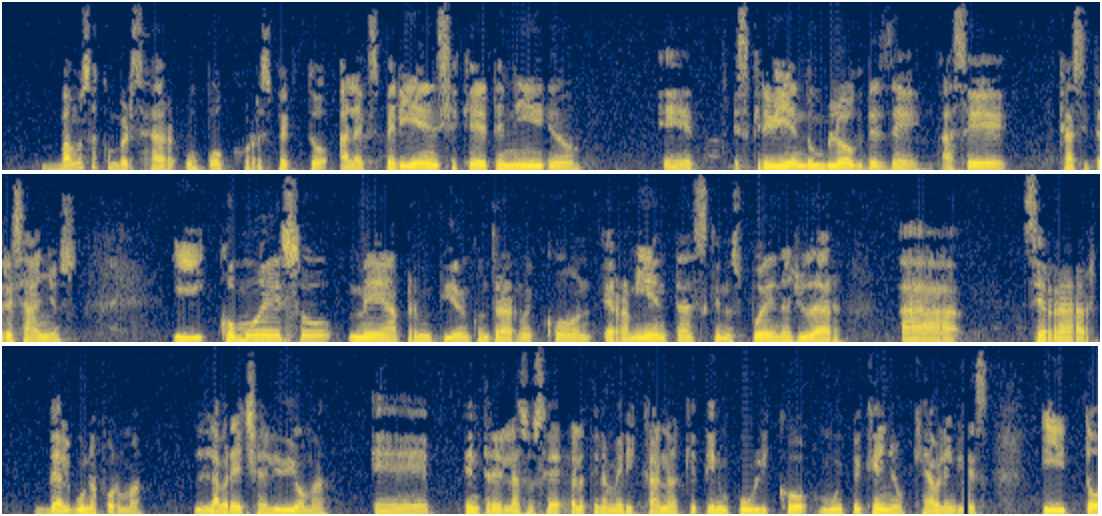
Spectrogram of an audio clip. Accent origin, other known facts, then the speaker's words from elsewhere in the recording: Colombia; now in Rio de Janeiro, Brazil; soy de Colombia y hoy les hablo desde Río de Janeiro.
